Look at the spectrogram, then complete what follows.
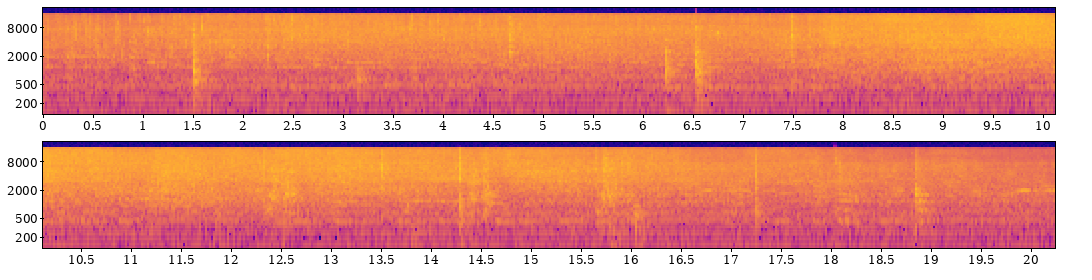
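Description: Diced pork sizzling as it fries in a pot with sautéed onion and garlic, stirred with a metal spoon that knocks against the pot every few seconds. The sizzle swells around the middle.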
